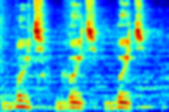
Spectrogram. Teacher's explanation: Да, то есть, например, мы когда говорим по-русски глагол «быть», мой любимый пример, «быть», «быть», «быть», вроде бы там «ы», а потом «те». Но на самом деле мы «ы» не произносим как «ы», мы ее произносим как дифтонг «ы», «ы», «ы», потому что дальше полутализованное стоит «те».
